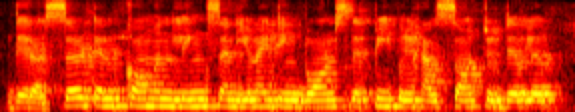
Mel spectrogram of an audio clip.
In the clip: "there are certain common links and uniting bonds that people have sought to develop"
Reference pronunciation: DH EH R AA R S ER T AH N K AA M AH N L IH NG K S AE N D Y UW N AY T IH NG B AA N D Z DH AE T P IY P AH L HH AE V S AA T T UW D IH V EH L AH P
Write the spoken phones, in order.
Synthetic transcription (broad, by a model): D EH R AA R S ER T AH N K AA M AH N L IH NG K S AE N D Y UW N AY T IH NG B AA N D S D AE T P IY P AH L HH AE V S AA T T UW D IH V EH L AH P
